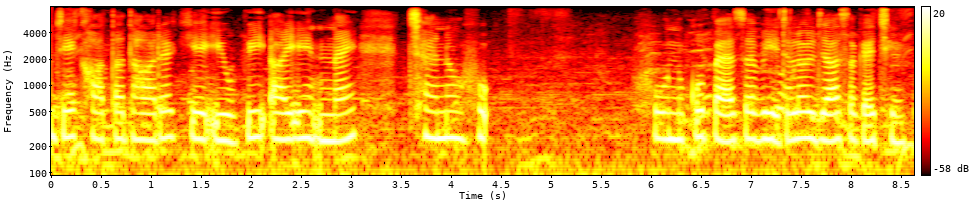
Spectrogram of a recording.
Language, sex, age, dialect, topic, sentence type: Maithili, female, 41-45, Bajjika, banking, question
